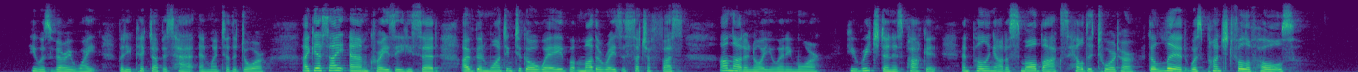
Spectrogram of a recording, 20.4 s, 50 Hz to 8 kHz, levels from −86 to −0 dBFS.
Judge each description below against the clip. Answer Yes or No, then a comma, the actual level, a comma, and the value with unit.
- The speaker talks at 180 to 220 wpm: Yes, average, 185 wpm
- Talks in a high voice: Yes, high, 195 Hz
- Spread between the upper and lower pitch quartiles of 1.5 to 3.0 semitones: Yes, average, 2.7 semitones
